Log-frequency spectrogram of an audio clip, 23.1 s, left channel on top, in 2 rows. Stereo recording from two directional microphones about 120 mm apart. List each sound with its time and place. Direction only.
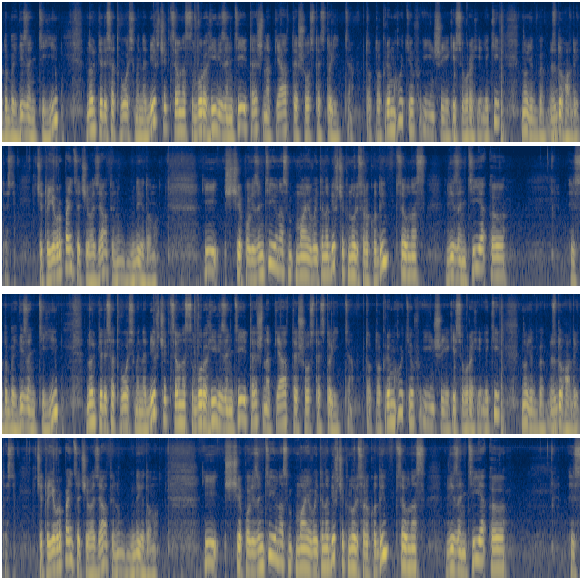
0.0 s speech: 35° right (ahead or behind)
10.4 s speech: 20° right (ahead or behind)
11.1 s speech: 30° right (ahead or behind); by 14.5 s 50° right (ahead or behind)
15.2 s a sound: 35° right (ahead or behind)
16.2 s speech: 30° right (ahead or behind)
18.3 s speech: 15° right (ahead or behind)
18.7 s speech: 35° right (ahead or behind)
22.5 s a sound: 40° right (ahead or behind)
